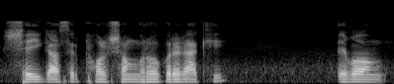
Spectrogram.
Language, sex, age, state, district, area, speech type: Bengali, male, 60+, West Bengal, Bankura, urban, spontaneous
